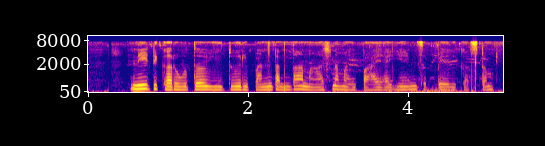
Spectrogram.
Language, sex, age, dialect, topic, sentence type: Telugu, female, 31-35, Southern, agriculture, statement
